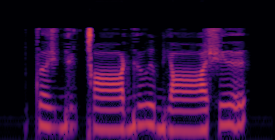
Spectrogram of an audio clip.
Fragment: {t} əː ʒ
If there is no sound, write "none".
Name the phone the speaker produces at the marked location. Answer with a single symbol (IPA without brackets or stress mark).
t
